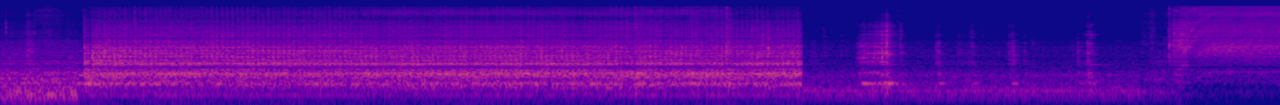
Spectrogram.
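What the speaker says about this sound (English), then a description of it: "Time to drill some holes." A power drill runs in one long continuous whine while boring holes, heard close, then stops and is followed by a few brief bursts and a quieter stretch before the motor starts again.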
